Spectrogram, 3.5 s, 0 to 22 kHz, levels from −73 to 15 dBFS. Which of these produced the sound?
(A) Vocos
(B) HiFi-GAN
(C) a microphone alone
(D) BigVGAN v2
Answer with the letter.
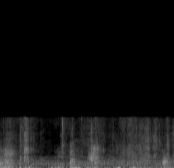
A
